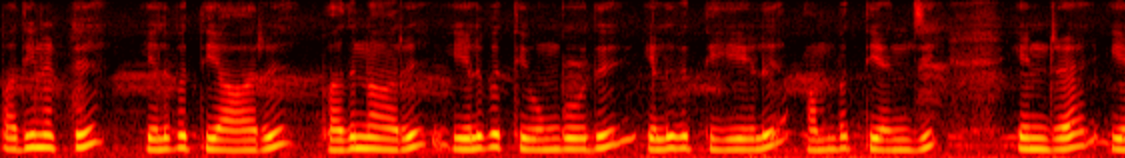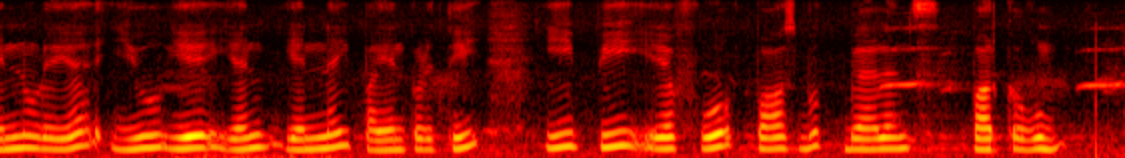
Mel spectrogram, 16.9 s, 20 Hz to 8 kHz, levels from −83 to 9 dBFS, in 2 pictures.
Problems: constant background noise, background conversations at intervals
